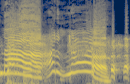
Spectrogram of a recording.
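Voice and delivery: high-pitched squeaky voice. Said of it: "You hear that high voice?".

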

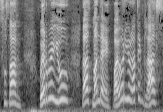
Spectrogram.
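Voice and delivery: clumsy, bad Pakistani accent, high and loud. Quoting her professor from Pakistan, in a bad Pakistani accent. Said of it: "I have a really bad Pakistani accent".

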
